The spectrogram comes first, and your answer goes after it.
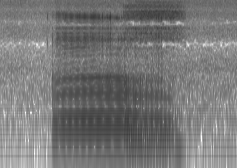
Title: Dingo sleeps and snores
